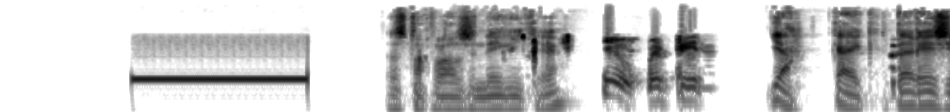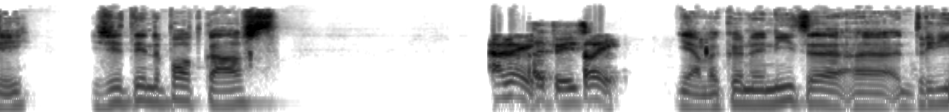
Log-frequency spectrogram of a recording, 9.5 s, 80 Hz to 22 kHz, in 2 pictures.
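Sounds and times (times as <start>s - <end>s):
electronic telephone ringing tone: 0.7s - 1.6s
speech: 2.0s - 6.2s, 7.2s - 9.4s.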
